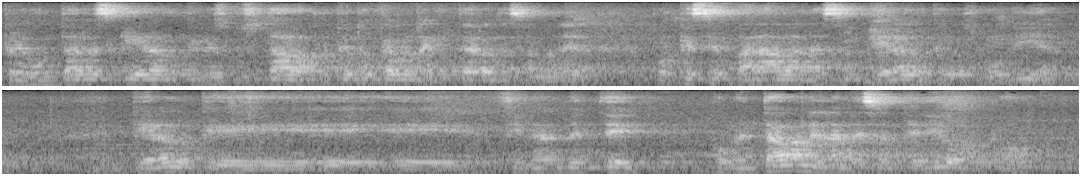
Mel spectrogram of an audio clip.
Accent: Mexico; Mi contexto es este, es México, ¿no? Es de donde yo soy, lo que yo vivo, pues.

